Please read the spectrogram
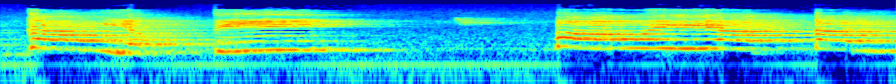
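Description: A woman's voice reciting Javanese geguritan poetry in a drawn-out, sung delivery: long held phrases with sliding pitch, broken by a pause of about a second near the middle.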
